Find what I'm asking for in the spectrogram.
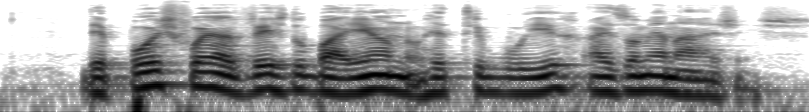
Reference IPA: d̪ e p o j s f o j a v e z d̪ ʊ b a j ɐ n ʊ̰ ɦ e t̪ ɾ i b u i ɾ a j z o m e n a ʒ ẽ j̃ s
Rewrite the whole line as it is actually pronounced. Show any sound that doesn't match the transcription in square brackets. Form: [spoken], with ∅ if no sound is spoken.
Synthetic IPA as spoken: d̪ e p o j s f o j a v e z d̪ ʊ b a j [ɐ̃] n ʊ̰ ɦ e t̪ ɾ i b u i ɾ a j z o m e n a ʒ ẽ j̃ s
